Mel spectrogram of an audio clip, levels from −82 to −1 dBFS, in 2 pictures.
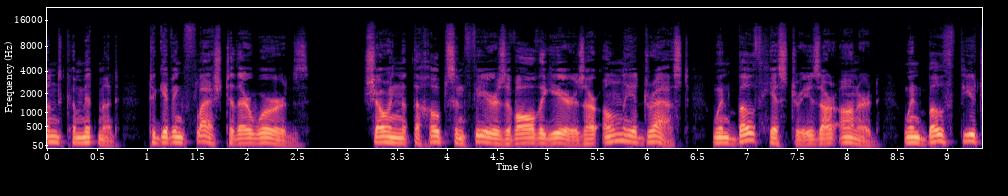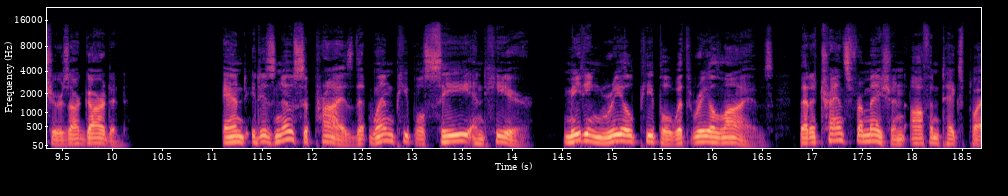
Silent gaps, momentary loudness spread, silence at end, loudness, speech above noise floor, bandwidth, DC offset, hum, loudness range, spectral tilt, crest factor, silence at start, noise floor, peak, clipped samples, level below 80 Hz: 2.72-3.15 s, 10.24-11.10 s; 9 LU; 0 s; -20 LUFS; over 71 dB; 14.5 kHz; under 0.1%; none; 3 LU; -6.5 dB/octave; 16 dB; 0 s; under -90 dBFS; -4 dBFS; under 0.1%; -46 dBFS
